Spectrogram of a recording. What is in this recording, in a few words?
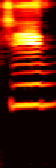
"jin1", Mandarin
